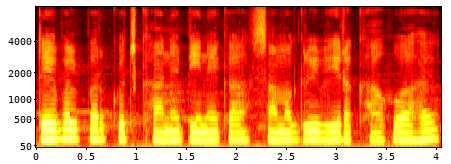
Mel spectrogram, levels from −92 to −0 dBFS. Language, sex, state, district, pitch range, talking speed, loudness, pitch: Hindi, male, Uttar Pradesh, Lucknow, 130-140 Hz, 165 wpm, -17 LUFS, 130 Hz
